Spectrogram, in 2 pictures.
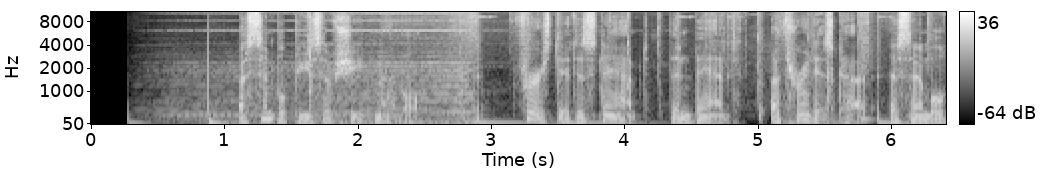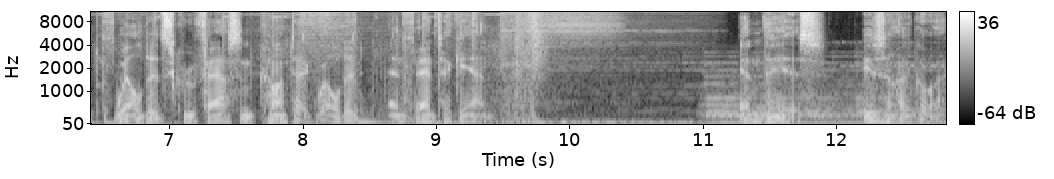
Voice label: imagefilm industry eng; bihler

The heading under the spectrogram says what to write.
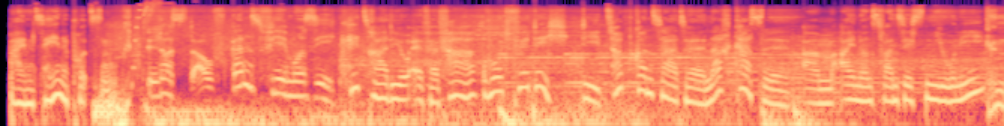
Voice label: station voice

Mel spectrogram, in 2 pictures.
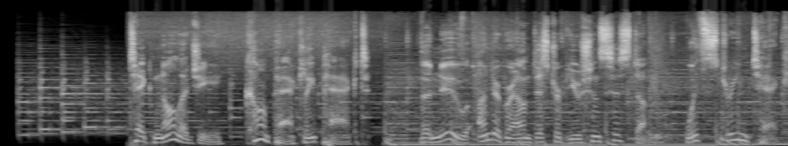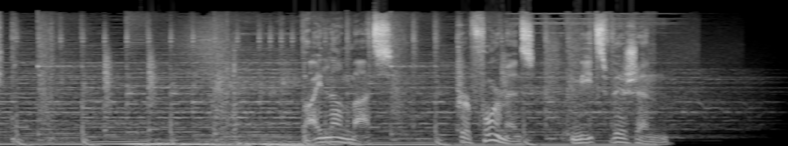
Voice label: industrial image film eng; langmatz

